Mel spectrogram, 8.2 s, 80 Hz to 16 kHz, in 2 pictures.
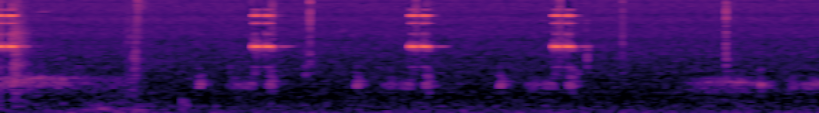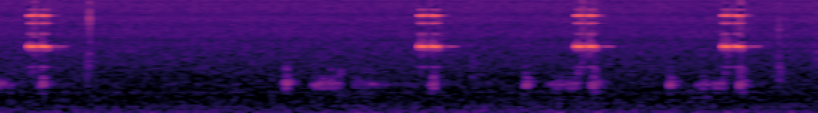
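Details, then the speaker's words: Sony G-Master 85mm f/1.4 lens on firmware 3.10, in a quiet room: short high chirps and faint irregular ticks from the focus motor while it works, still abnormal after the firmware update. "as you can see it has a firmware update and um they're still making that weird noise"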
